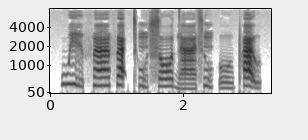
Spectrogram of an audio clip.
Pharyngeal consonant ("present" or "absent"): absent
